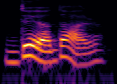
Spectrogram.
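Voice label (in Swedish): "dödar", swedish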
